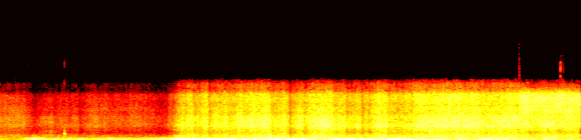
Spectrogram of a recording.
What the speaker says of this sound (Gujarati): સમગ્ર પંથકમાં ભારે પવન સાથે વરસાદ વરસી રહ્યો છે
